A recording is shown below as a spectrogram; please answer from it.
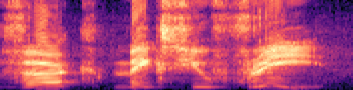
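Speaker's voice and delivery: loud, very slow proclamation; cold officer. A narrator's reading. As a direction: announce the slogan to prisoners. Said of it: "the Nazi told us".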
